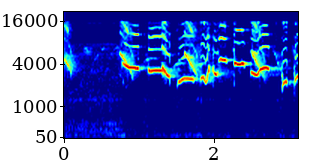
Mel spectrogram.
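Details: Lure song of an oriental magpie-robin, meant to spur untrained birds into song: after a quiet start, a continuous string of rich whistles, drawn-out level notes and twisting slurred phrases, loud and clear.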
